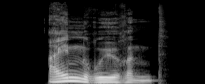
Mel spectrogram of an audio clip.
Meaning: present participle of einrühren
- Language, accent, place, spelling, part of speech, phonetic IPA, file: German, Germany, Berlin, einrührend, verb, [ˈaɪ̯nˌʁyːʁənt], De-einrührend.ogg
